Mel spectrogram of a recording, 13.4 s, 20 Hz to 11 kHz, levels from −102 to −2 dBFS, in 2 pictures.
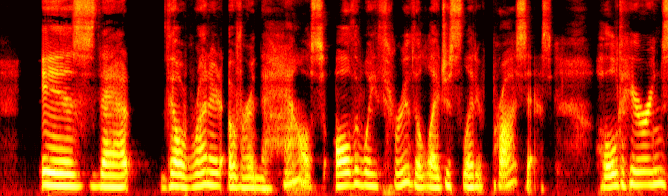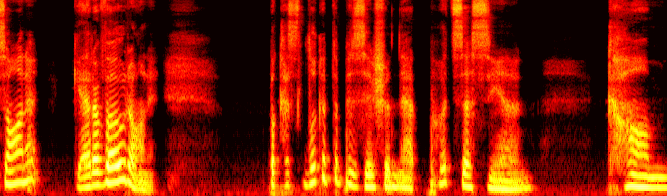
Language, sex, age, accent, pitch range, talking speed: English, female, 60-79, American, 160-215 Hz, 155 wpm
